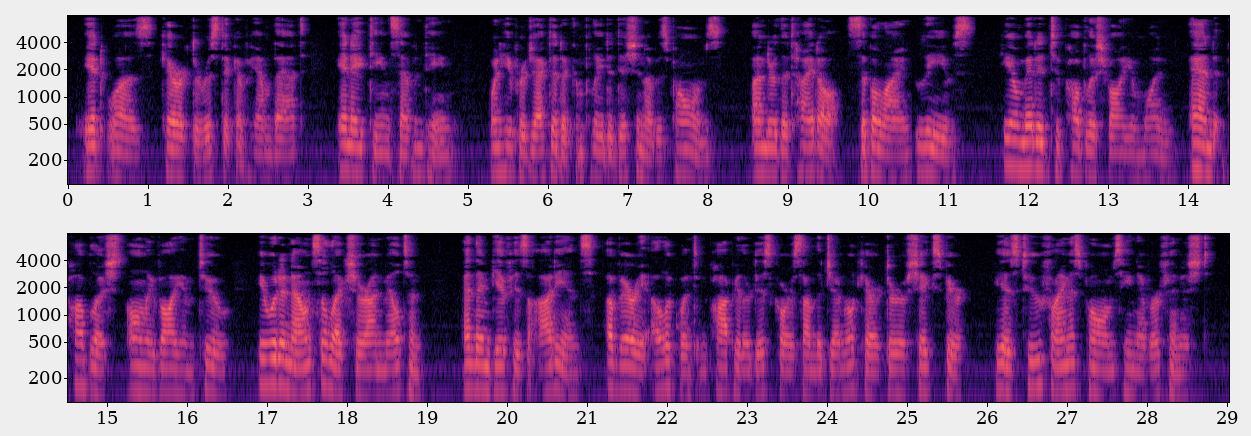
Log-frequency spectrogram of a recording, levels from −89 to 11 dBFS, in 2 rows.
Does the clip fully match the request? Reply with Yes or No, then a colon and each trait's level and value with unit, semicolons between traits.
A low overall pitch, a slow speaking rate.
Yes: low, 130 Hz; slow, 130 wpm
